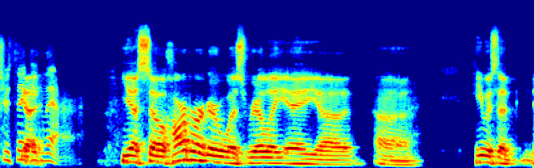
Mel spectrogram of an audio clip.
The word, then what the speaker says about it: Harberger: Am I pronouncing that correctly? Harberger, yeah.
